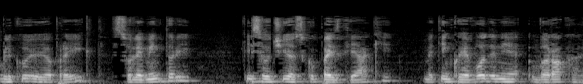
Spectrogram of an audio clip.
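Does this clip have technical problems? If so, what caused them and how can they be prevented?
Yes: AAC compression throughout, with nothing above 10.1 kHz and dull, smeared, warbly speech, likely from a low-bitrate AAC-LC encode, around 32 kbps. Prevent it by encoding at a higher bitrate.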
